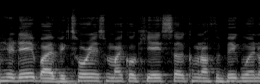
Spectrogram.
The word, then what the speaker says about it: Chiesa: You could say Chiesa. Chiesa's fine. Chiesa. It doesn't matter. Chiesa. So we're really going for the subtle, the way you pronounce it.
